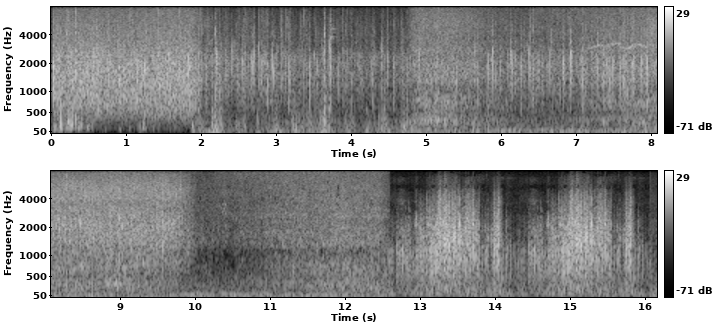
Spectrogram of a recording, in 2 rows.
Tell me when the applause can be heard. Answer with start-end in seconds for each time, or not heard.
0.0-10.0.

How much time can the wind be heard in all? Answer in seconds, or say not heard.
16 s.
